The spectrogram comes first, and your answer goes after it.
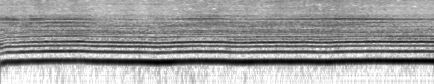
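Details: Chainsaw restarted after carb tuning: holds a clean, steady high-revving scream with no hesitation or four-stroking; a properly tuned saw pulling well.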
